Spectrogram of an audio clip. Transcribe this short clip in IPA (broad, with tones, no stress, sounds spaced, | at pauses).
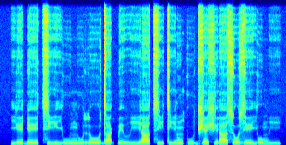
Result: j e˨ ɗ eː˨ t͡s iː˦˨ j u˨ ɲ u˦ r oː˨ d a˨ k͡p ɪ˨ β iː˦ ɾ a˦˨ t͡s i˦˨ t i˦ ɾ ũ˦ k u˨ d͡ʒ ɛ˦ ʃ ɪ˨ ɾ a˦˨ s o˦ z eː˨ j o˦ m i˨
